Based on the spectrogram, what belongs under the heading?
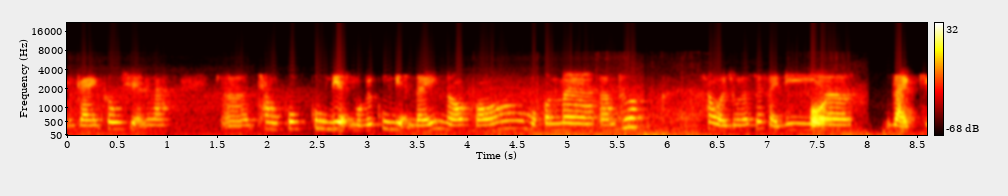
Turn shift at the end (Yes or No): No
